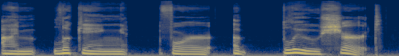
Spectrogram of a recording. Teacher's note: Here the important stressed words are looking, blue, and shirt. The other words, I'm and for a, are unstressed and spoken quickly.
